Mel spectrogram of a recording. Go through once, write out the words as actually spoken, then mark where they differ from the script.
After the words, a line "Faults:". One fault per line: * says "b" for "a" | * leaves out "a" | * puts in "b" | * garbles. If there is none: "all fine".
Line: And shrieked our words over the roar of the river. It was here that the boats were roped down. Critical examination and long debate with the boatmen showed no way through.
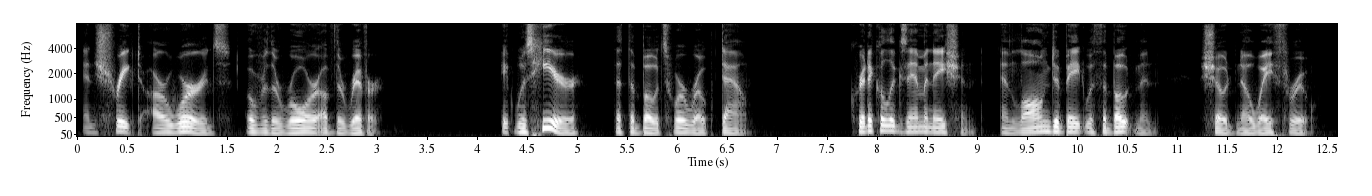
And shrieked our words over the roar of the river. It was here that the boats were roped down. Critical examination and long debate with the boatmen showed no way through.
Faults:
all fine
